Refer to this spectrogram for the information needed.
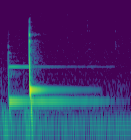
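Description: A new phone SMS text-message tone called Capriol: a short two-note electronic chime, a soft tonal blip followed quickly by a brighter, louder ping that rings out and fades smoothly over about a second, with no voices.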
